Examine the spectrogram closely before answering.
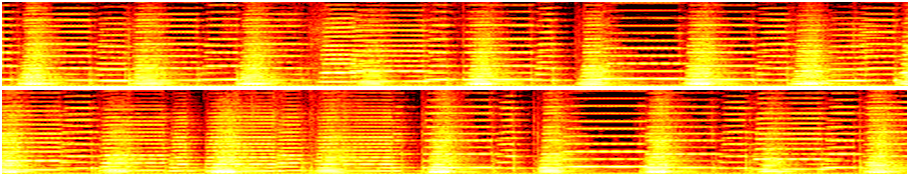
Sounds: playing accordion

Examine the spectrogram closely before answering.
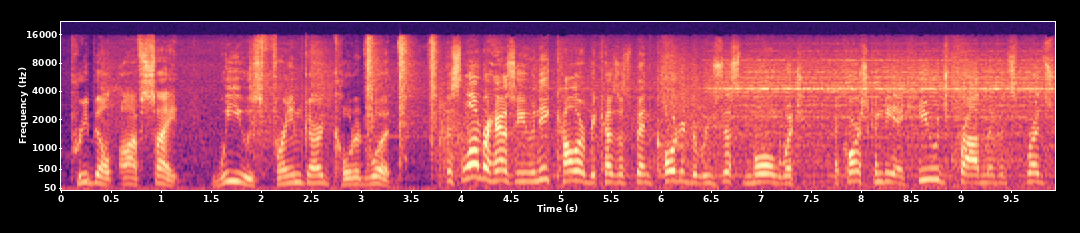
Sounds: speech

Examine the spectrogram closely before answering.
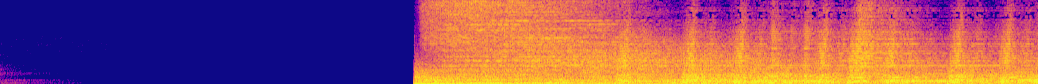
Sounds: music

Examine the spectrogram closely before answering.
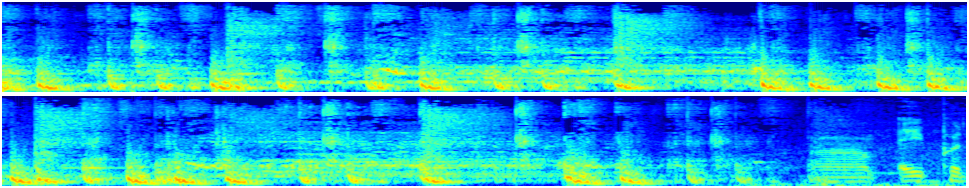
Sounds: music
inside a large room or hall
speech
scratching (performance technique)

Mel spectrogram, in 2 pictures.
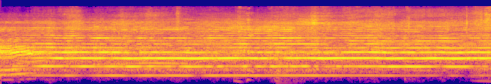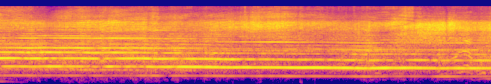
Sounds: civil defense siren

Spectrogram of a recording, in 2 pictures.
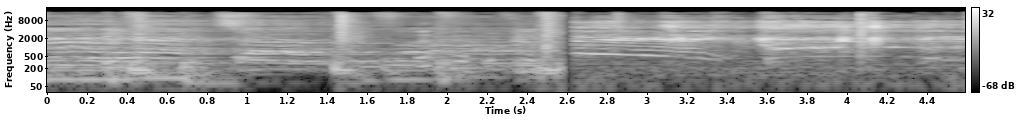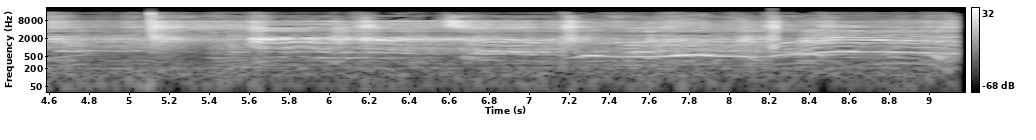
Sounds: music
soundtrack music

